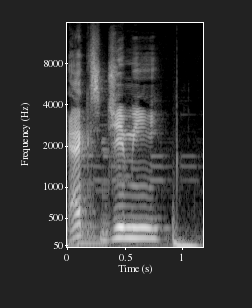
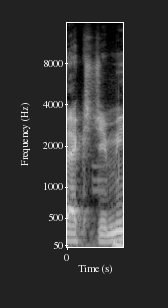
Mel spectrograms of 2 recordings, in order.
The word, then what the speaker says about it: XGIMI: guess you can ladies and gentlemen meet the ex jimmy elfin a small projector that packs a pretty decent punch but you've probably never heard of x jimmy and if you had maybe you wouldn't know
